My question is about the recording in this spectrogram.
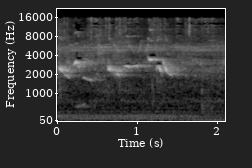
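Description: A quick run of short, high chirps, several with a quick falling glide, over a faint steady hum.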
